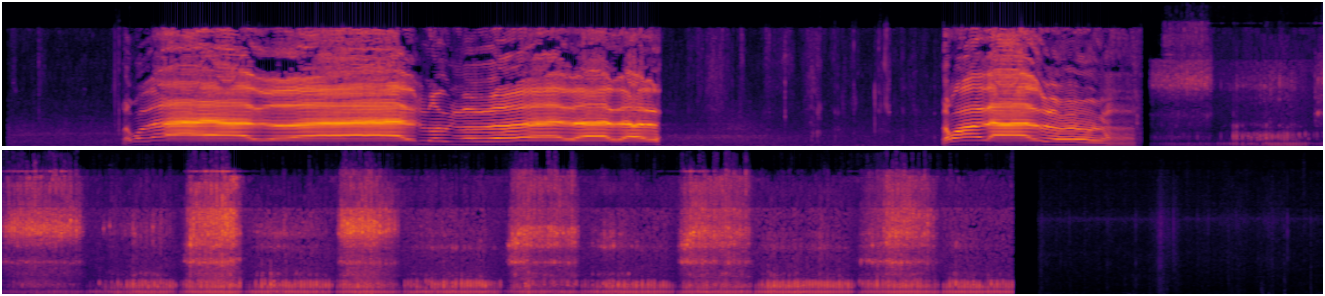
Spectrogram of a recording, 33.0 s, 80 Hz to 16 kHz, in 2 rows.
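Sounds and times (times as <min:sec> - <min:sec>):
cat meowing: 0:01.5 - 0:08.3, 0:11.8 - 0:14.3
cat purring: 0:14.4 - 0:29.2.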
